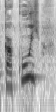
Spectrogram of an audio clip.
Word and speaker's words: Какуй: Ну, и второе русло – это Какуй. Вот, ну, просто вообще, ну, пишется через «а».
